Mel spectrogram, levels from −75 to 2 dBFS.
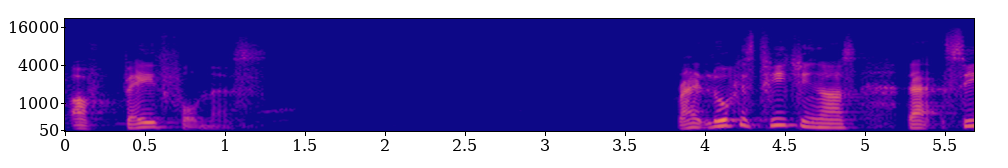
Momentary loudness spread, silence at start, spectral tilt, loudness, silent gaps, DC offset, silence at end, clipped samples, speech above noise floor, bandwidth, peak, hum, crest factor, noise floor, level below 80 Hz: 16 LU; 0.05 s; -4 dB/octave; -33 LUFS; none; under 0.1%; 0 s; under 0.1%; 42 dB; 17.5 kHz; -12 dBFS; none; 24 dB; -76 dBFS; under -90 dBFS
